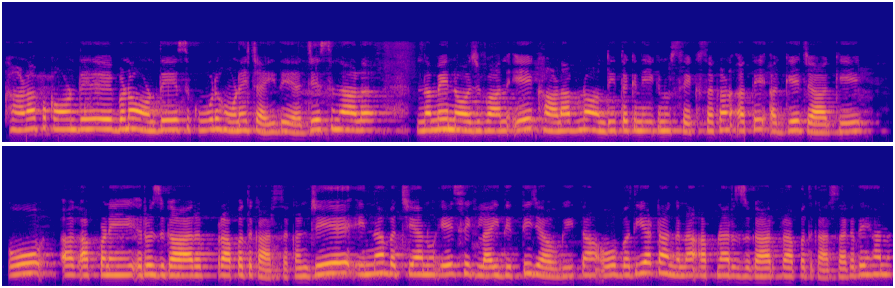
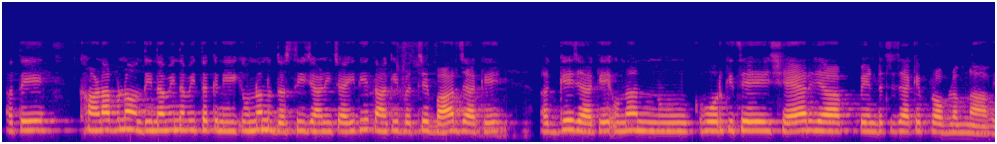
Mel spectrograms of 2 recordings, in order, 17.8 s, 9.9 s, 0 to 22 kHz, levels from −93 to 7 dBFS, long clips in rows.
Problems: background sounds at intervals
